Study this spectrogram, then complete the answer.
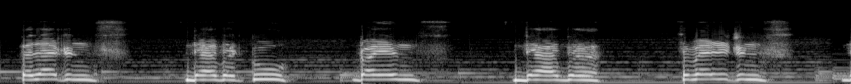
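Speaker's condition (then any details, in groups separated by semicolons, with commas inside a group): Cerebral palsy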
